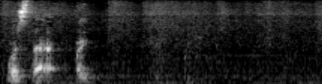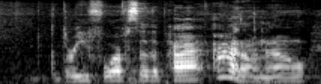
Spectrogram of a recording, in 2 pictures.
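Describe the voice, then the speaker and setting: A woman's voice: fairly low pitch, steady tone, slow pace. A woman hosting a casual home cooking video, thinking aloud while she cooks one-handed in her kitchen. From Haitian family background. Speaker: home cook showing a recipe. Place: home kitchen with running tap. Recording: background noise.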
